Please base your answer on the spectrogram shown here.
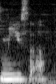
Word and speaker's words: Musa: Yeah, they're based off Winx Club characters, and that's how you pronounce Musa.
